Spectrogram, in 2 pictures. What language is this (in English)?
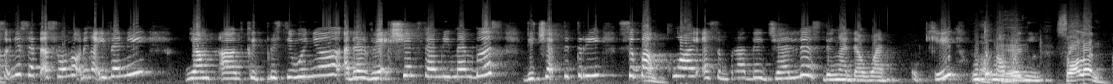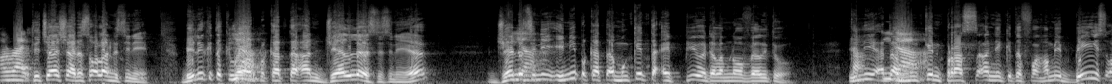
Malay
